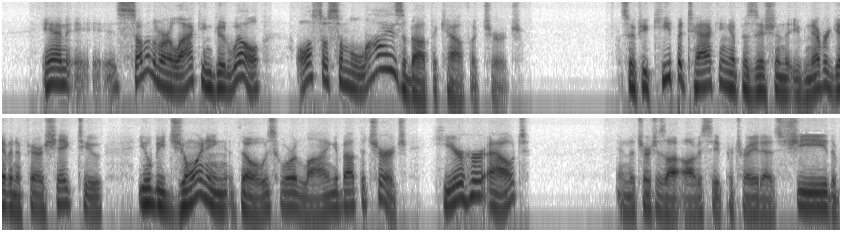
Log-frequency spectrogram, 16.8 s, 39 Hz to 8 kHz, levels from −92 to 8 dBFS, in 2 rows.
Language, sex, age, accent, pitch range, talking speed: English, male, 50-69, American, 85-130 Hz, 185 wpm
